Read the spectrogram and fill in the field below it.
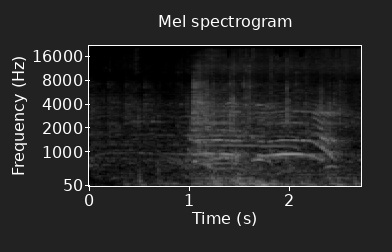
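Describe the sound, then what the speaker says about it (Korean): A crowd at an outdoor political rally in front of the Seoul Central Prosecutors' Office and court swells into clapping and cheering, loud and broad, with voices mixed in. "연설해 주시는 우리 당협위원장의 총간사이신 김산동 대표님에게 큰 박수 쳐주시기 바랍니다"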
